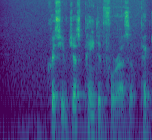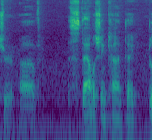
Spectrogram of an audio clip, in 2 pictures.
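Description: An older man speaks calmly, close to a microphone.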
